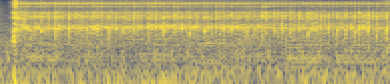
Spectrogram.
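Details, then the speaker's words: VW Passat with nine check-engine codes, pulley removed and spun by hand: gritty whir with a thin high ring that carries on as it coasts. Worn pulley bearing, the main source of the noise; the cracked drive belt was also part of it. "but i wanted to show you that this was the majority of the noise"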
